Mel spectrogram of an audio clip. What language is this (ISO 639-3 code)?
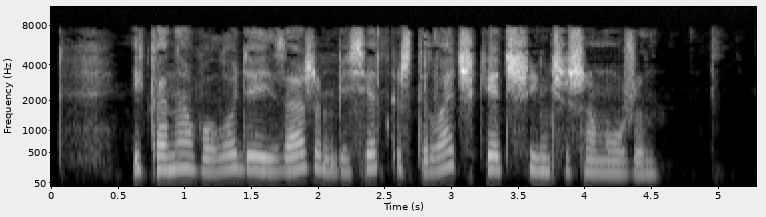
chm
